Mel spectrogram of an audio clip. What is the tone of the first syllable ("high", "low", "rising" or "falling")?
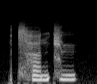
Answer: high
